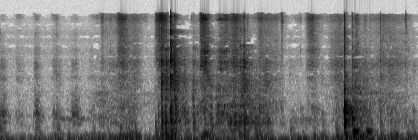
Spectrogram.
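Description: Pencil scratching over paper for about a second and a half, then a single sharp tap.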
